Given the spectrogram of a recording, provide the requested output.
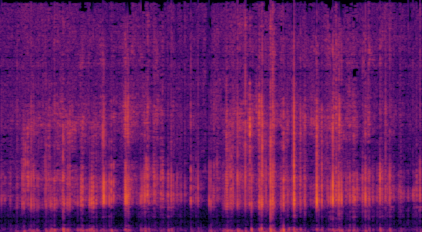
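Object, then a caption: Textured vinyl sheet. Long nails scratch across the raised scale-like bumps of a flexible, iridescent holographic vinyl (plastic) sheet. The result is a dense, crackling, rattly scratching with soft low thumps under a bright, papery hiss. It keeps up a quick, uneven rhythm for about four seconds.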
